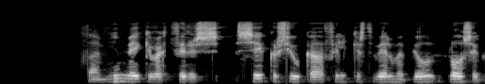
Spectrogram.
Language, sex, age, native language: Icelandic, male, 20-29, Icelandic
